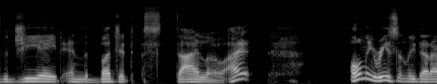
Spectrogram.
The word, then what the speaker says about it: Stylo: g8 and the budget stylo i only recently that i realized that it was probably pronounced stylo uh in my brain i always pronounced it stilo but that doesn't make any sense um i saw a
